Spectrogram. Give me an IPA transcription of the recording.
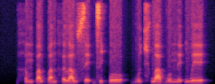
hə˥˧m pa˨˩wba˥˧nhə˦la˧w se˨ʔd͡zi˦ʔpo˧ | bo˨˩t͡ɕʰwa˥˧bo˨˩n̪e˨ʔ ŋwe˥˧

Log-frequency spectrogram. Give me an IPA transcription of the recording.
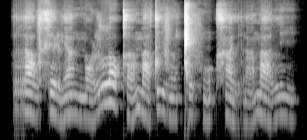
ra˧˩lˠxe˧˩ɭlʲã˧nːɔ˨˩˦ɭ lːɔ˥˧kʰɐ˨˩˦ ma˧˩ti˥˧ və̃˧ǁʏ˧ fũ˨˩˦ʔxã˧˩lʲrã˨˩˦ ma˥˧lːi˥˧

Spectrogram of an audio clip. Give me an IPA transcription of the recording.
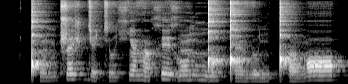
ǃʰõ˨ɲʈ͡ʂɛ˦ʒɟe˨cɯ˨ çɛ̃˧ðɐ̃˨xe˦˨ ɣõ˦ɲŋ͡ǃɯ˧ǃɛ̃˨ ðɯ˨ɲǃʰɐ˨ŋɒ˦

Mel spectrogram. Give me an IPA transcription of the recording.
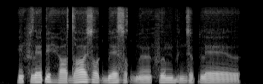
ẽflɛ ɗeɦʉːdˤʉːzɔə̯ ɡ͡bɛzɔ ɡ͡bœ̃ːfɵmbʉ nzœplɛːə̯

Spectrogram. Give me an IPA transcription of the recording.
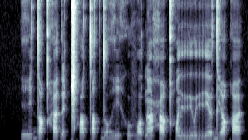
ɦidəqʰe ɗɛǁʰatˤətdo ɦihu vɔɗãħɛqʰɔ̃ rʲurʲɛə̯ diə̯qɛ

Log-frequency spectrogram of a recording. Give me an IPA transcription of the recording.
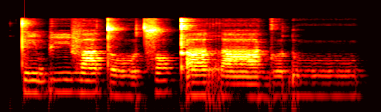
tĩ˦ biː˦va˦toː˨ t͡sɔ˦ kʼa˦ raː˨ ɡʊ˦ɗuː˦

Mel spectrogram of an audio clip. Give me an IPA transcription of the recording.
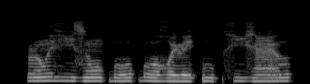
ɭõɪ̯ɣi zõ ɓo ɓoʁʷeɭe ʔuʔxiɣæ̃ʊ̯

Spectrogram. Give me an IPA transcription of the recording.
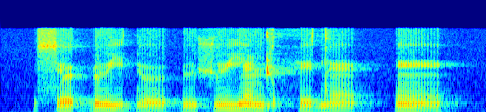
søʔ ɽʉjɗɵ | ʉʃyjɛ̃ ɖɵhedɛ̃ | ẽ

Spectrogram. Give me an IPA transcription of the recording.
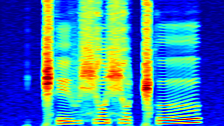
ǁʰevɕɔɕɔ ǁʰɤ

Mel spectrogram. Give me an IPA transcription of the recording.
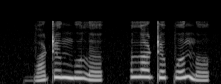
bɒ˩˧ʈɘ˥ n̪u˧lə˩ | lɒ˥ ʈə˧˥pɤ˧˥nɤ˩

